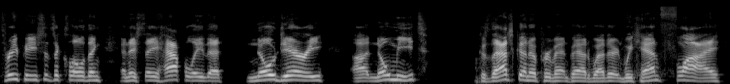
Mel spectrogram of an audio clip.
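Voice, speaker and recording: A man holds forth as a podcast guest, bright and a touch high-pitched, his voice sitting dry and close with no room around it. He is emphatic and scoffing, and he circles back to hammer the same points. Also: moderate pace, dry recording. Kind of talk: casual panel chat.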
